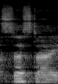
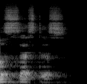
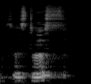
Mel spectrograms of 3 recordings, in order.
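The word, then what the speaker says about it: caestus: It's not Cestai. It's still Cestus. – Oh, it's Cestus pronounced well? Slightly differently. – Cestus. – Spelling. It's from the Latin version, it's C-A-E-S-T-U-S, with the plural, it's a line over the U.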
